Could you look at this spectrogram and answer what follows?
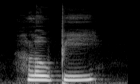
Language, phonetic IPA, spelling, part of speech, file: Czech, [ˈɦlou̯piː], hloupý, adjective, Cs-hloupý.ogg
- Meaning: stupid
